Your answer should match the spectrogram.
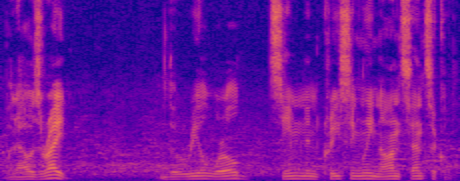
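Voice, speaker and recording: A man's voice: mid-range voice, level tone, normal speed, a crowd in the background, noisy background, lightly acted. A man playing an earnest, wry teenage comic fan turned amateur superhero, narrating a comic dub in a confessional way. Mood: wry, reflective. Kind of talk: comic dub, first-person narration and dialogue.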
